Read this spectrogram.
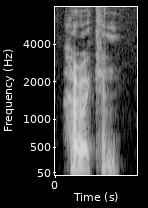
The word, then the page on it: hurricane: British English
